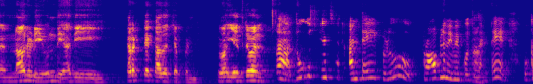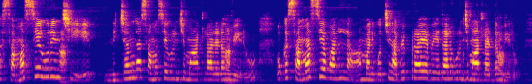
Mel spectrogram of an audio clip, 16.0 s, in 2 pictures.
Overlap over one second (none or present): none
